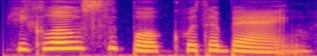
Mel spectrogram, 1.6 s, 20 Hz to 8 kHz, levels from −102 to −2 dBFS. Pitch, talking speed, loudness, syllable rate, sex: 250 Hz, 265 wpm, -18 LUFS, 5.4 syllables/s, female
